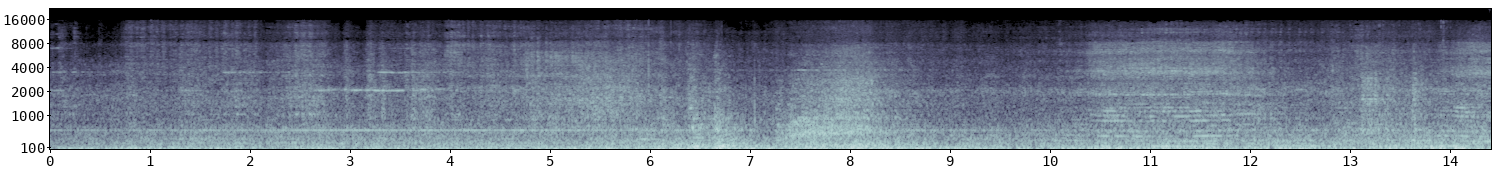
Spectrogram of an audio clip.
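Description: Empty steel coal hopper cars rolling past on the rails with a steady low rumble of wheels and trucks, with faint squealing tones from the wheels now and then.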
